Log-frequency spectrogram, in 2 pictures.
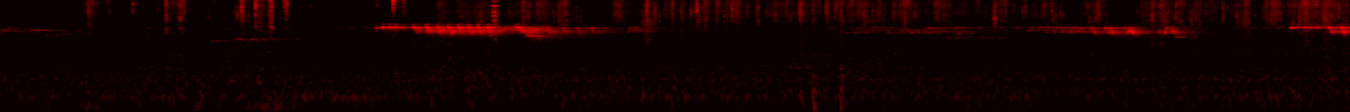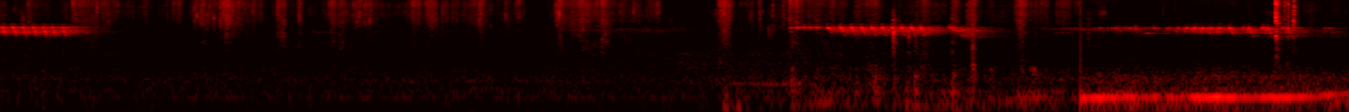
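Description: Small bird chirping in short bursts of rapid high notes, five or so times, with faint clicks and taps from dough and utensils being handled. A steady low hum comes in near the end.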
